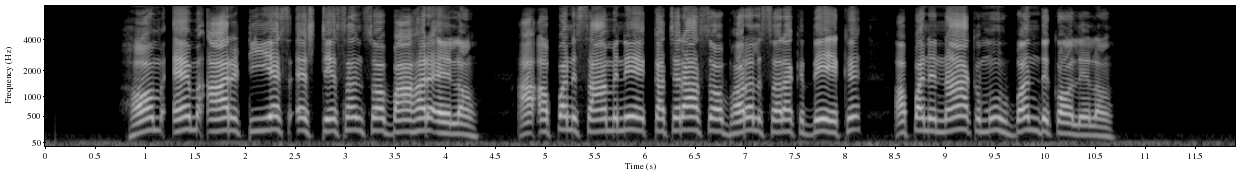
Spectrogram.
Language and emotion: Maithili, disgusted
